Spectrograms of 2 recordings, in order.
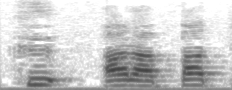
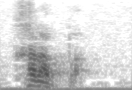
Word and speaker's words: カラッパ: これは行ってきたよというんですけども、カラッパというのは実は自分が行ってきたということで、クアラッパというのがこの猿川流域ではカラッパというふうに発音されます。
